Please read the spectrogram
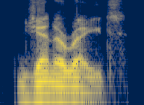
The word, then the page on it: generate: British English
